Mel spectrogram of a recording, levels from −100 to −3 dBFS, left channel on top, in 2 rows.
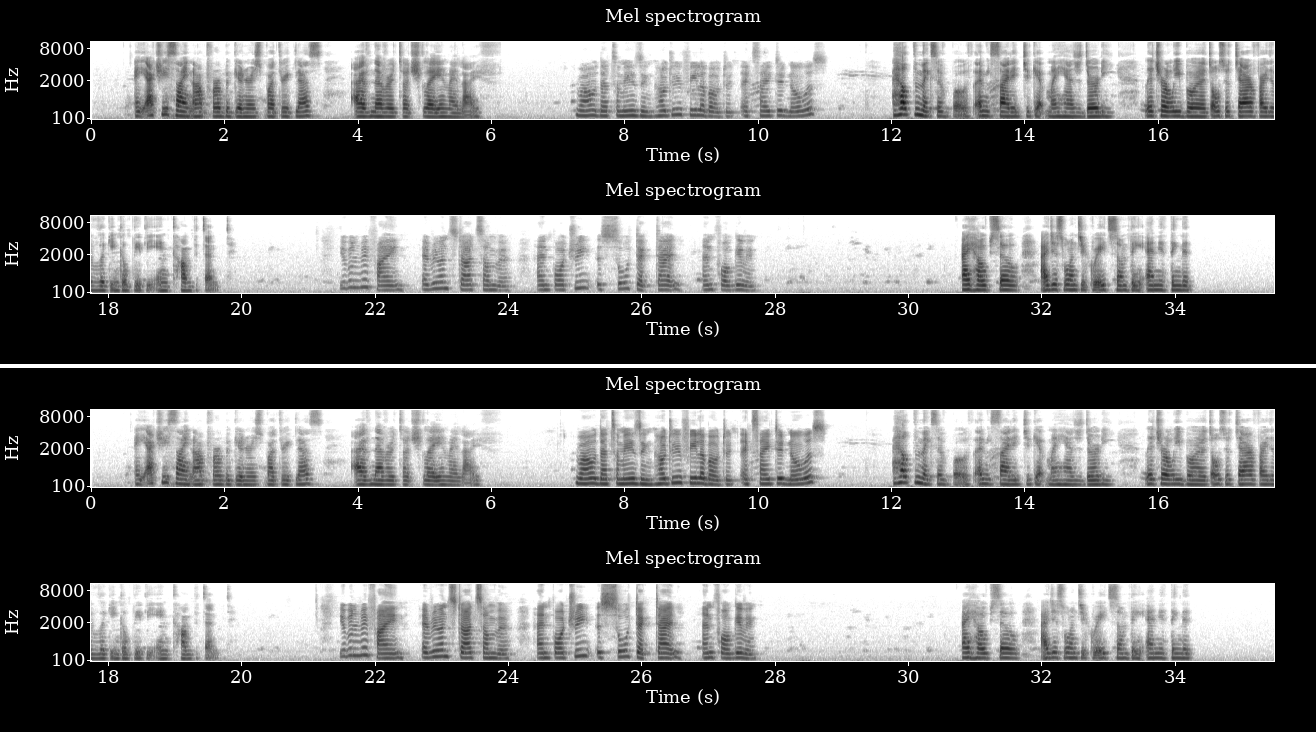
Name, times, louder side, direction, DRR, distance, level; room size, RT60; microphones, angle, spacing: voice 1, 0.6-3.3 3.9-5.8 12.0-15.3 15.8-19.6 30.8-34.2, left 5 dB, 85° left, 0.9 m, -29 dB
voice 2, 7.3-11.0 21.5-22.4 22.7-24.1 24.4-26.6 26.9-27.8, right 6 dB, 75° right, 0.5 m, -34 dB
3.5 x 2.6 x 2.4 m
head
